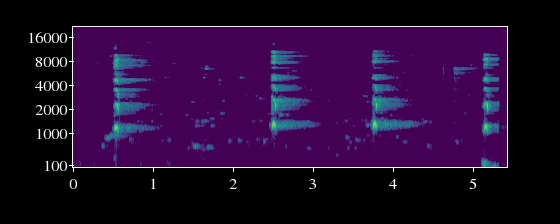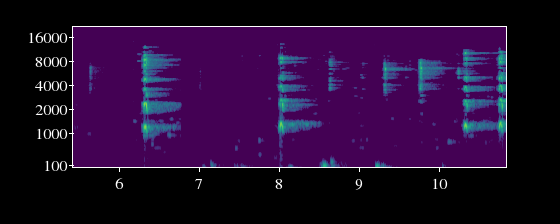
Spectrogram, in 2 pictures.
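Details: A juvenile common moorhen eating grass in Greece gives short, sharp, nasal notes, singly or in quick pairs, every one to two seconds, with a few soft low thumps in the background.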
